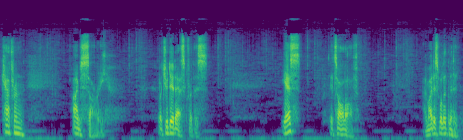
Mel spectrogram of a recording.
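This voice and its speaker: An actor playing a cold, impatient painter, curt and weary, in a 1950s radio drama. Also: male voice, mid-range voice, big pitch swings, unhurried, pauses often, bright, forceful tone, husky, full character voice. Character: cold, impatient male painter ending his engagement. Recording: vintage 1950s radio broadcast recording.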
